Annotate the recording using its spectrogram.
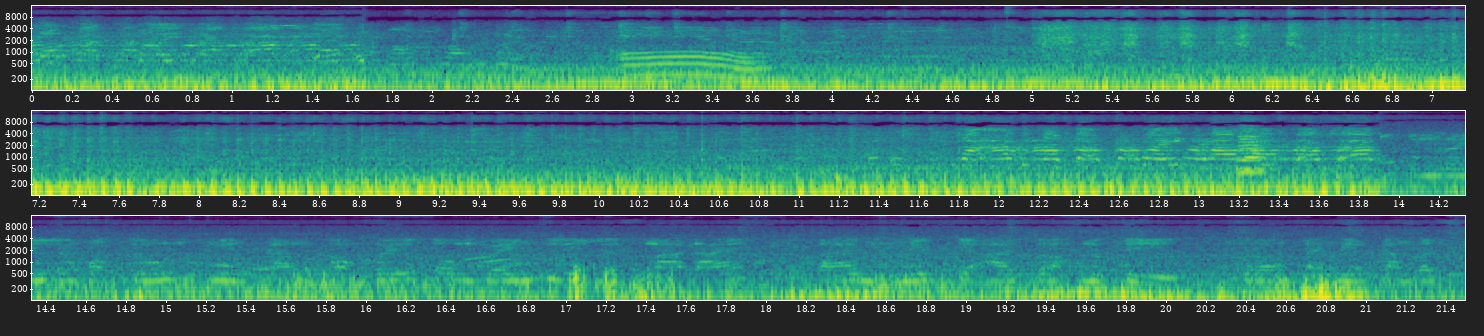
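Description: Market crowd ambience: people talking over a motor vehicle engine running, with the engine rumble loudest in the middle. The sound changes abruptly about two-thirds of the way through.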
